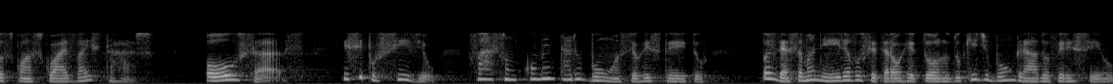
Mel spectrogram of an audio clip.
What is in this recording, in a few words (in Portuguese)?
BOA NOITE, fem; Bom dia, tarde e noite; Telemensagens 2017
